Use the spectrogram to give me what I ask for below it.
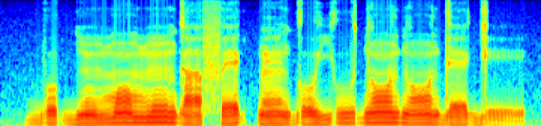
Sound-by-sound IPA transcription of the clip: b o˨ ɡ͡b ũ˨ m ɔ̃˧ m ũ˧ ɡ a˨ f ɛ˨˦ k͡p ɛ̃˧ ɡ o˧ j u˧ d ɔ̃˦ d ɔ̃˧ d ɛ˧ ɡ e˨

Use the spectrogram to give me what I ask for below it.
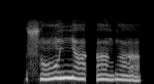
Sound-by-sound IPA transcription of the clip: s õ ɲ ɐ̃ ʔ ɐ̃ ɡ ɐ̃

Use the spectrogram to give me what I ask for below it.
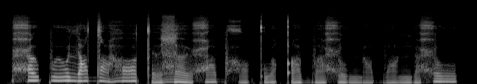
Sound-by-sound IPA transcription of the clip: ħ ɯ˦ p ɯ˦ u̯ lʲ ɘ˦ dˤ ɘ˦˨ ɦ ɔ˦ tʼ ɘ˨ ɮ ɐ˦˨ y̯ ħ ɑ˦ b x ɔ˨ kʼ u˨ qʼ ɯ˨ b ɐ˨ ħ u˨ ŋ ɑ˨ b ɑ˨ ŋ ɘ˨ ħ u˦

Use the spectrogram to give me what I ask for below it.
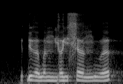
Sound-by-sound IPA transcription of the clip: ɗ ɨ˨˩ ə̯ w ə˨˩ ŋ j ə˨˩˦ j s əː˨˩ ŋ u˨˩˦ ə̯

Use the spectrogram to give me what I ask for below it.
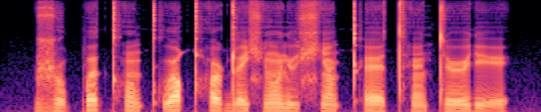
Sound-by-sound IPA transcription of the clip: ʐ o p ə kʰ õ kʼ u qʰ o ɖ ɛ ɕ õ ɾʲ u ɕ ã kʼ ɛ tʰ ɛ̃ t ø ɾʲ e

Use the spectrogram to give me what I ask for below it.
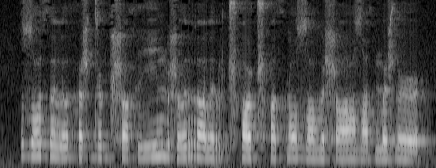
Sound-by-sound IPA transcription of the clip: zˤ u θ ʊ l ʊ h ʌ ʂ d ə˞ b ʂ ɔ x ɣ i m ʊ ʂ ʊ r ɔ l ʊ r ʈ͡ʂʰ ɔ ʈ͡ʂʰ ɔ θ ɳ u zˤ ʊ β ə ʂ ɔː zˤ ə˞ θ m ə ʂ ɳ ə˞

